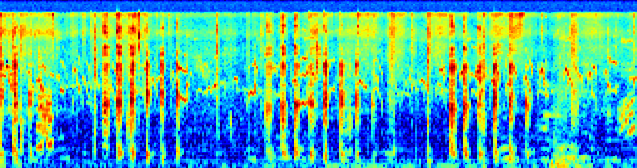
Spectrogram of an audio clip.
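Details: Grey francolin chicks calling at their nest: rapid clusters of short clicking clucks, several per second, broken by brief pauses, ending with a low rustling thump and a small rising chirp.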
